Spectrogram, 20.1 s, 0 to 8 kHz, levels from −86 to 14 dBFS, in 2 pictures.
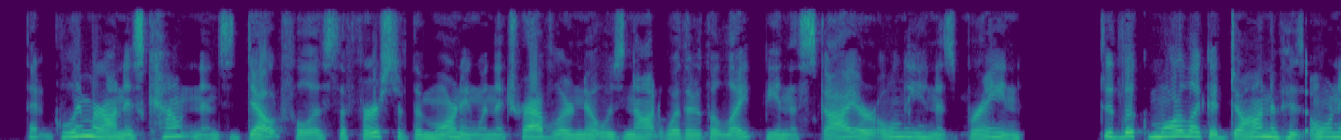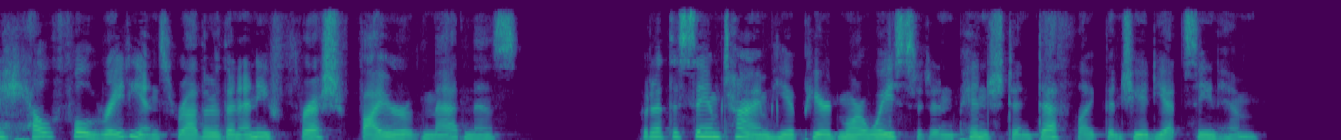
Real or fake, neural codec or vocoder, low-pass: real; none; 7.2 kHz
